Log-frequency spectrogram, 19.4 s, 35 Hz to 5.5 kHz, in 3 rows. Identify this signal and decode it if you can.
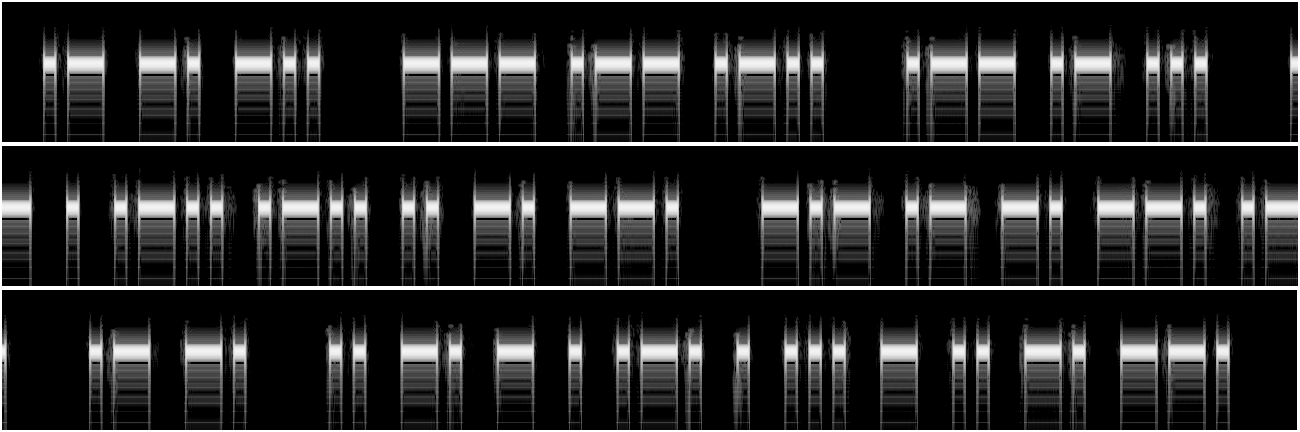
Morse code, heard as a keyed tone, about 20 wpm, 600 Hz. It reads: AND OWL WAS TELLING KANGA AN INTERESTING
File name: cw-books / winnie-the-pooh / winnie-20wpm-page-0085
